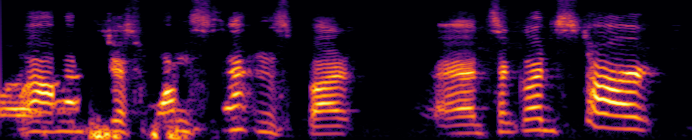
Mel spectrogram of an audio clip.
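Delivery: high put-on elderly voice. Acting out a writer whose sentence was so good it broke the keyboard, George R. R. Martin impression. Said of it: "a very good impression of George R R. Martin".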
